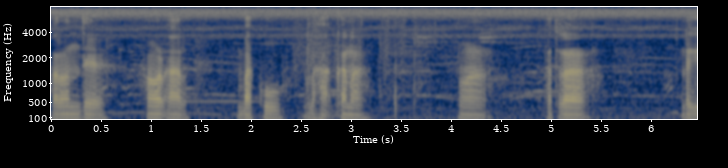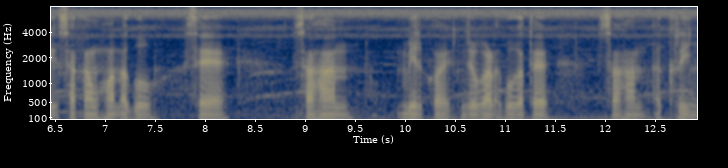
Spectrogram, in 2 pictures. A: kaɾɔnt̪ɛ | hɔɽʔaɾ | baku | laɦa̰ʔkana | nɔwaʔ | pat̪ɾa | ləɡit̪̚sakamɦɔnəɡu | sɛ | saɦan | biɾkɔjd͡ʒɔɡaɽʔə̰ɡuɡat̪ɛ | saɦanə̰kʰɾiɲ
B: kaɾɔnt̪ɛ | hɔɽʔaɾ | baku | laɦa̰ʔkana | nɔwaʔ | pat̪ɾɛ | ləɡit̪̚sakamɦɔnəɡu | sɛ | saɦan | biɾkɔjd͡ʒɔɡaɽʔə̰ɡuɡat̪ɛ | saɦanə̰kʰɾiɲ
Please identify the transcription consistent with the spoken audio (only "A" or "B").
A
